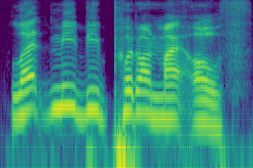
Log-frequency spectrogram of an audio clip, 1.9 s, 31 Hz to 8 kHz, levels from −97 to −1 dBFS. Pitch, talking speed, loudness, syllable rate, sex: 175 Hz, 220 wpm, -17 LUFS, 4.1 syllables/s, male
